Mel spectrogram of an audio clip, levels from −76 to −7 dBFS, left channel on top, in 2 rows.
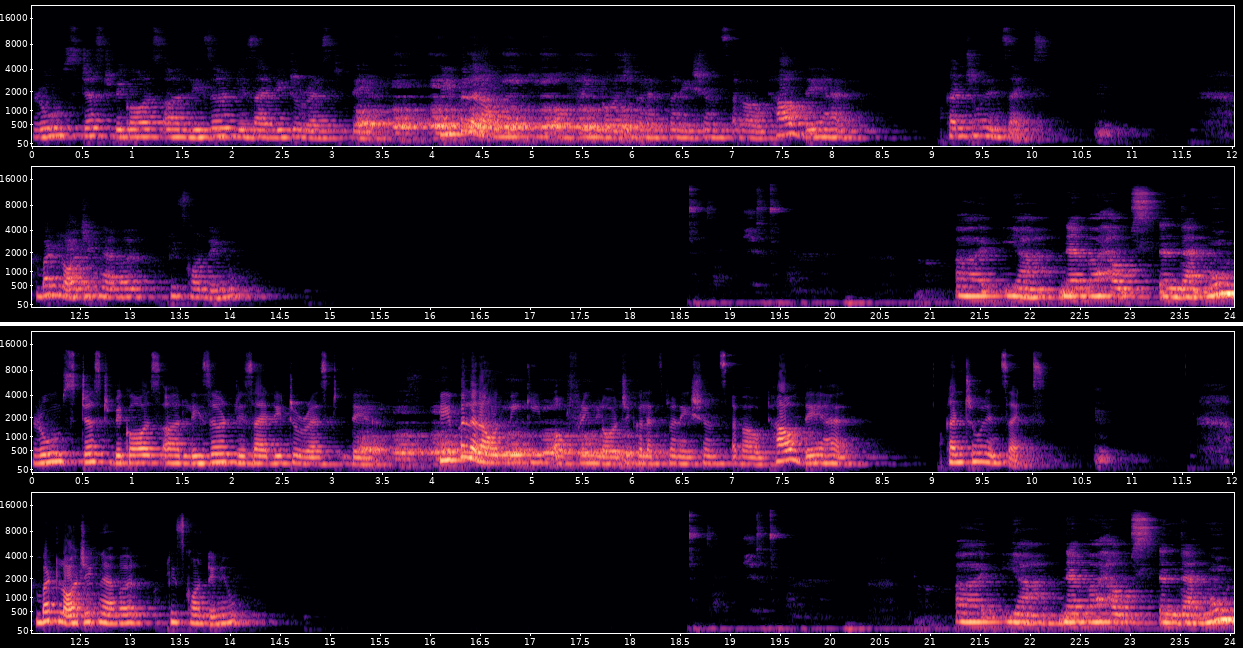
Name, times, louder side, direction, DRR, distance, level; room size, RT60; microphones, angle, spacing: voice 1, 0.0-3.5 4.1-8.1 9.1-9.9 10.6-10.8 11.7-13.1 13.4-14.1, right 4 dB, 80° right, 6 dB, 0.4 m, -25 dB
sound 1, 3.2-6.9, left 3 dB, 80° left, 0.6 m, -28 dB
voice 2, 21.2-24.0, equal, 10° right, -1 dB, 0.5 m, -22 dB
3.3 x 2.3 x 3.2 m, 0.83 s
head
